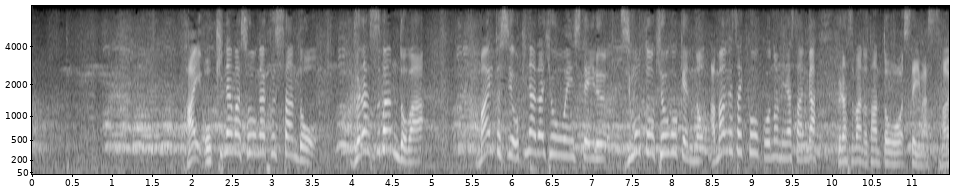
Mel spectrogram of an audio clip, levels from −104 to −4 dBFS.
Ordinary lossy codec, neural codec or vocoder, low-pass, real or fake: none; none; 7.2 kHz; real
